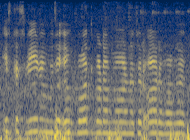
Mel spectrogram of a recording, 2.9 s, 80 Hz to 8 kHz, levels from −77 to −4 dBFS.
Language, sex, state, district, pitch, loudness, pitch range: Hindi, female, Chandigarh, Chandigarh, 230 Hz, -16 LUFS, 155-235 Hz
